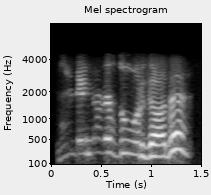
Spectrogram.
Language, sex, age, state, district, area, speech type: Kashmiri, male, 18-30, Jammu and Kashmir, Budgam, rural, conversation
